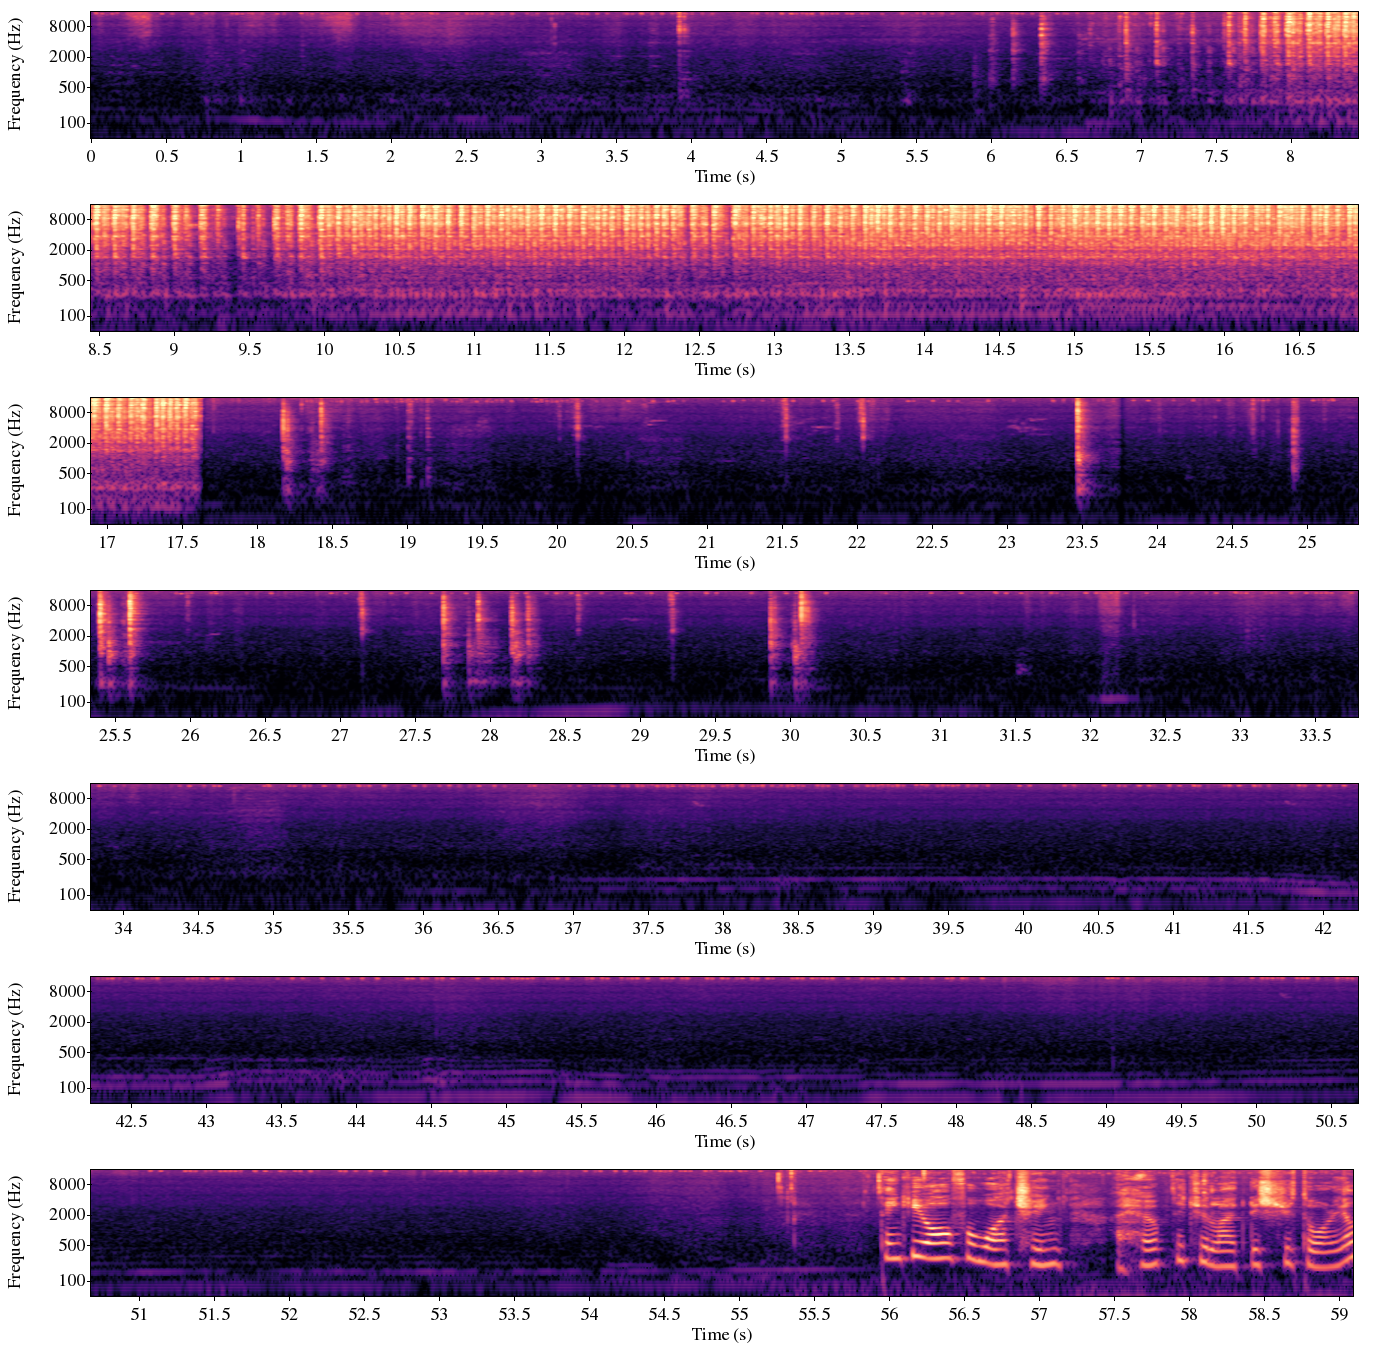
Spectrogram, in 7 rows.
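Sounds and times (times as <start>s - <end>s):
sewing machine stitching: 6.6s - 17.6s.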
